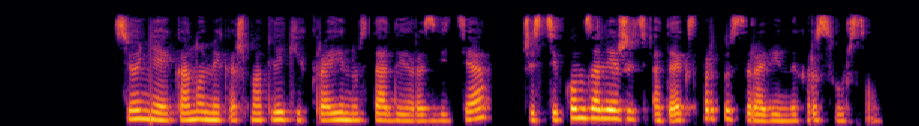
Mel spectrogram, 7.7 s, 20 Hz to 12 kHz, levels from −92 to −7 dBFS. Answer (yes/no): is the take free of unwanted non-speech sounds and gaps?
yes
